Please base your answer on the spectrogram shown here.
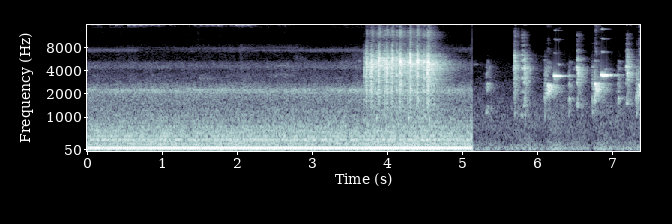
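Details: Willie wagtail from Far North Queensland, Australia, giving a brief harsh rattling chatter over a low hum, followed after an abrupt cut by a series of sharp, high chirps and short whistled notes.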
